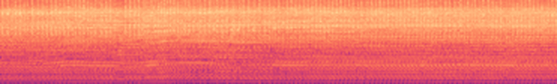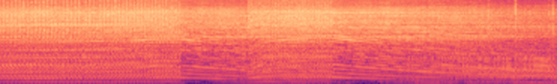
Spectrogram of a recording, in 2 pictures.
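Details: Homelite Super EZ chainsaw test run after carburettor repair, high needle reset from about four turns out to one turn: high screaming rev surging and dropping unevenly; lean running, crankshaft seal suspected bad.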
